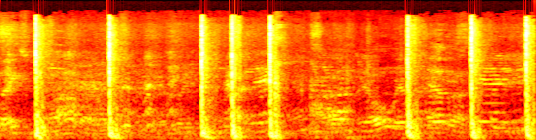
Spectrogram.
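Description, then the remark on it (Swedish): A woman slams a paper bag holding a hamster hard against a cabinet again and again, about eight loud, sharp thwacks in an uneven rhythm, with faint voices murmuring underneath. “Eh, så morsan fick ta påsen och dra med allt vad hon kunde i ett ilskåp.”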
